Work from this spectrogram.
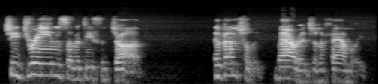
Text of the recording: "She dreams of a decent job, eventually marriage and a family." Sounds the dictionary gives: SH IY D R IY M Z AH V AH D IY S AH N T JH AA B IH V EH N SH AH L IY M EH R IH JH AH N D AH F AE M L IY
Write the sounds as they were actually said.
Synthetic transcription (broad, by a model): SH IY D R IY M Z AH V AH D IY S N JH AA B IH V EH N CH L IY M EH R IH JH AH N AH F AE M L IY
